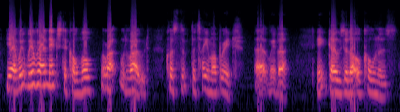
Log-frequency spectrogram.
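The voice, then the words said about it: Essex and Devon English accent. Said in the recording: “I got an Essex Devon accent.”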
